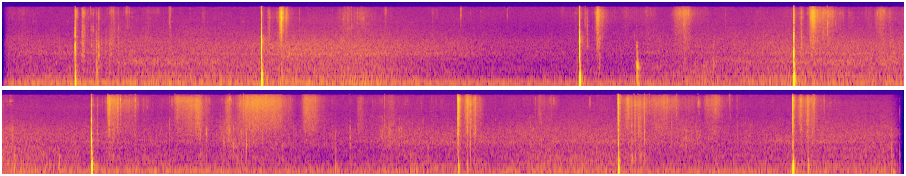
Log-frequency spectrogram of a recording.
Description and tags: Coloane HacsaBeach Stone Ground
Hacsa Beach Coloane Macau
beach, sea, ground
